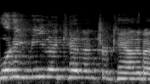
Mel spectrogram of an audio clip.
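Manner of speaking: play-acted, very high, heated, pissed-off outburst. Retelling the father being banned from canada: imitating a pissed-off father. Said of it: "my father gets all pissed off".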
